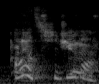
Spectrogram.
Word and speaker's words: Jove: Jove rhymes with rove.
